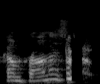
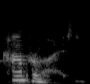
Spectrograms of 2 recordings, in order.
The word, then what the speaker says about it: compromised: And he says, "It's not come promised." Well, you know, it's oftentimes pronounced compromised, you know?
